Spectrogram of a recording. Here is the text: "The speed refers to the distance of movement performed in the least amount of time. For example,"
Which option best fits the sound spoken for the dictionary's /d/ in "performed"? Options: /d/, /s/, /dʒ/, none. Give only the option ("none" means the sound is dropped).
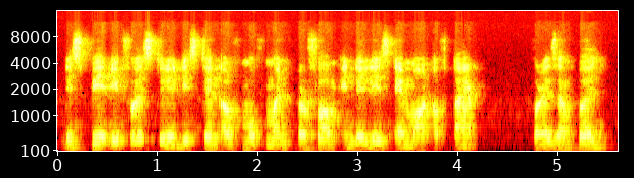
none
